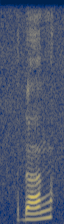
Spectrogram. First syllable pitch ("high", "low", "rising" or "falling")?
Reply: rising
